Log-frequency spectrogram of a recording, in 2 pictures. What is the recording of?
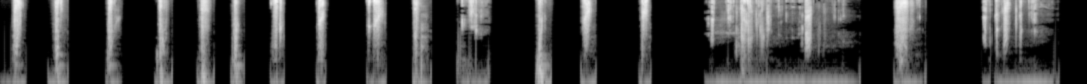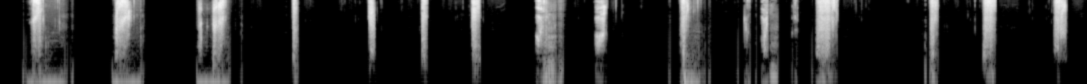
Mouth Saliva Sounds
Recording of mouth making multiple short saliva sounds.
Sticky, Mouth, Saliva, Spit, Chew, Goo, Short, Lips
